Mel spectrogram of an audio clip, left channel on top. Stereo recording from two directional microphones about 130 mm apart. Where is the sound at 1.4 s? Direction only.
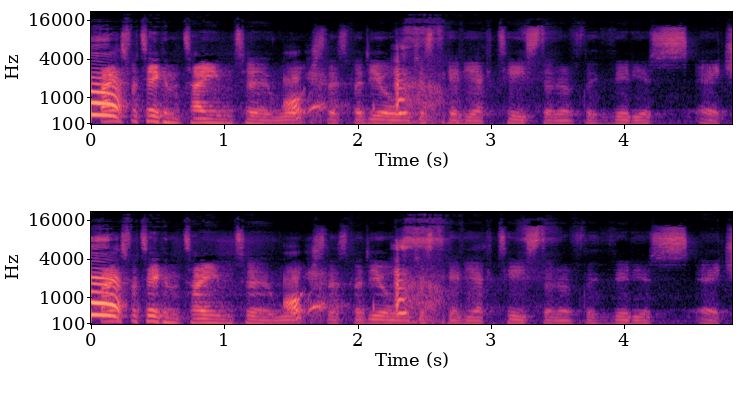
35° right (ahead or behind).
